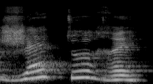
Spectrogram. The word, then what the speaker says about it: jetterai: verbe jeter au futur jetterais je prononce jetterai parce qu'il y a une double consonne d'accord je ne vais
